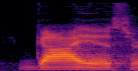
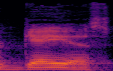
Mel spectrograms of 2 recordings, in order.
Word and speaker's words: Gaius: It's Gaius or Gaius, depending on how you want to pronounce it. You know, tomato, tomato.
